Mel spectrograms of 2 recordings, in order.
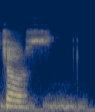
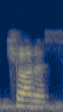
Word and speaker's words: chores: Yeah, household chores. Yeah, so it is household chores. Okay. When you pronounce it, I think you mispronounced it maybe in a Yeah, few. I think I did a chorus.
